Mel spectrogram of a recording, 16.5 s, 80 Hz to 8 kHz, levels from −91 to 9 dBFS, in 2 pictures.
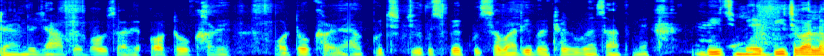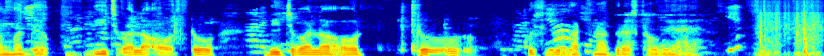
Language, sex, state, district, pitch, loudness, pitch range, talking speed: Hindi, male, Bihar, Gopalganj, 95 Hz, -22 LUFS, 90-100 Hz, 125 wpm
